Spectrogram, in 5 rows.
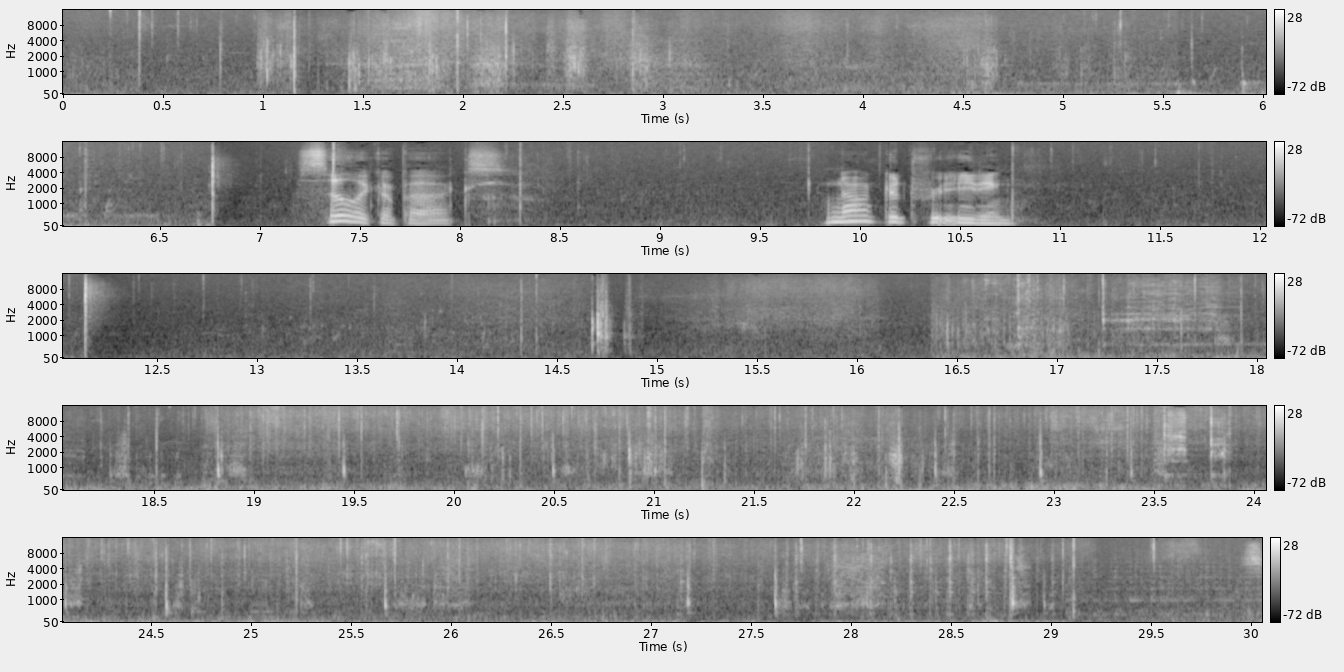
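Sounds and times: fire hissing: 0.0s - 6.8s, 15.0s - 30.0s
campfire popping and crackling: 0.0s - 15.0s, 16.3s - 30.0s.

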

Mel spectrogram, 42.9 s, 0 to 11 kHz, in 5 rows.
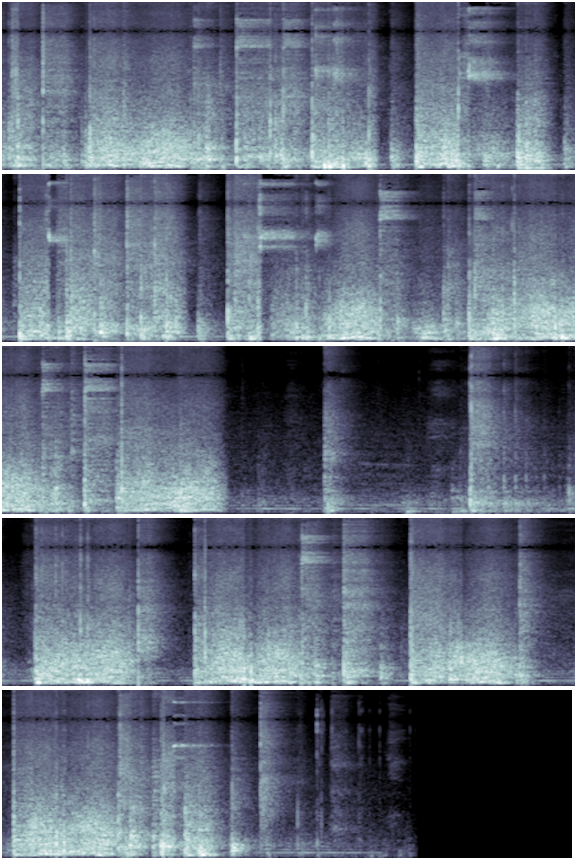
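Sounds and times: skateboard wheels rumbling on plywood: 0.0s - 3.3s, 4.1s - 12.4s, 13.0s - 18.2s, 18.9s - 20.6s, 25.6s - 27.8s, 28.7s - 30.3s, 31.4s - 33.6s, 34.5s - 36.6s.

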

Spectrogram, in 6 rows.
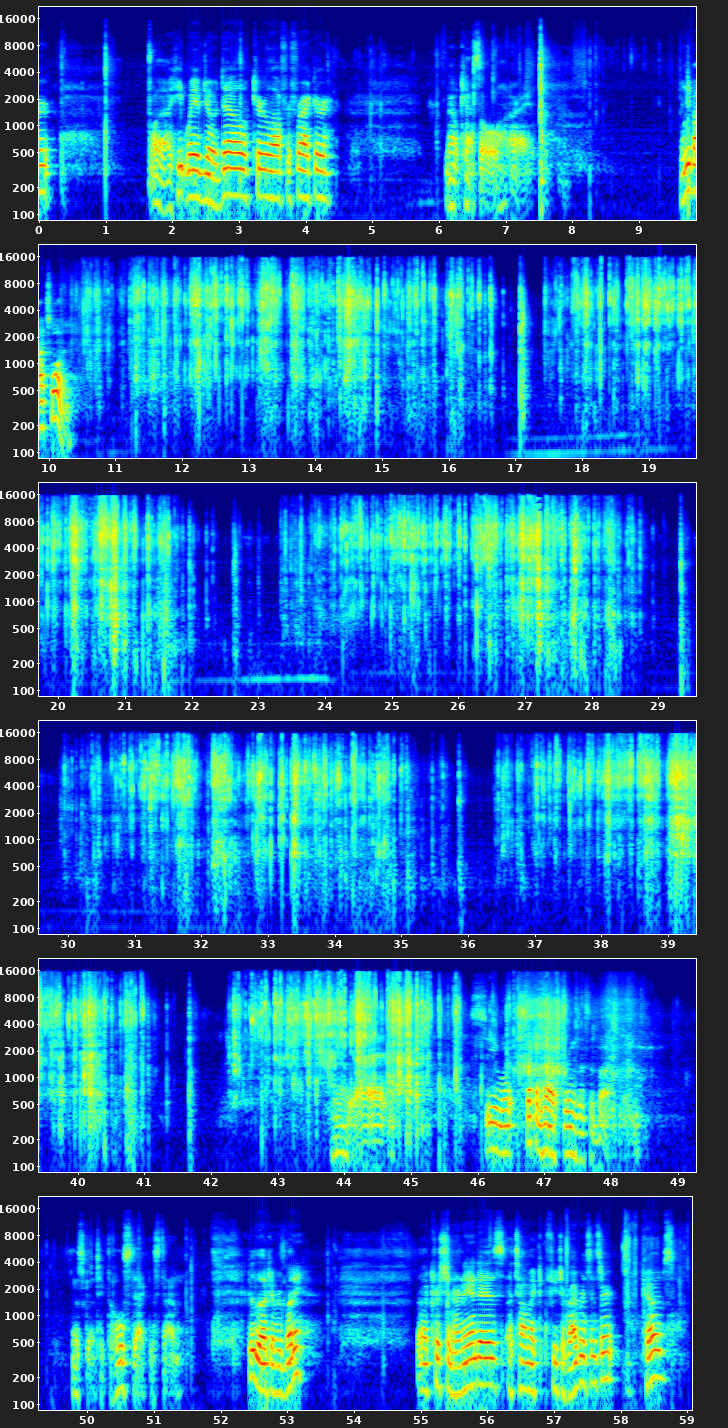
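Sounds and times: foil wrappers crinkling: 10.0s - 29.2s, 29.9s - 48.8s, 58.0s - 59.0s.

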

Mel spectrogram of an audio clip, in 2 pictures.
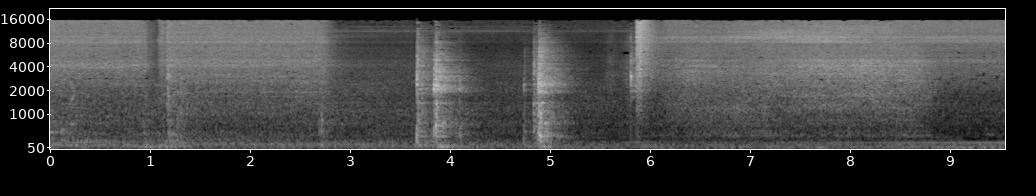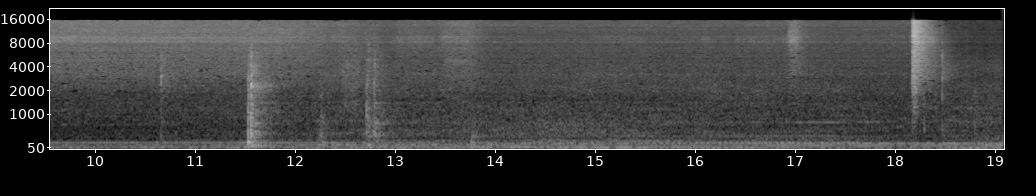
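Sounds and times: compressed air hissing: 0.0s - 2.9s, 5.8s - 18.6s
short sharp air bursts: 0.0s - 2.9s, 5.8s - 13.9s, 17.9s - 18.6s.

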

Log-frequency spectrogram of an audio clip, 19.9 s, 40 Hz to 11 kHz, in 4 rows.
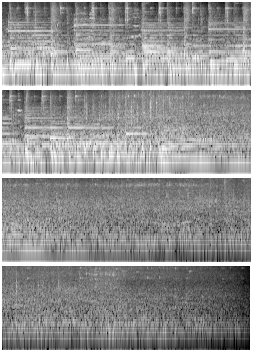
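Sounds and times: music: 0.0s - 12.9s
steady rushing noise: 3.7s - 16.5s.

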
